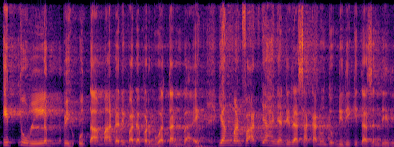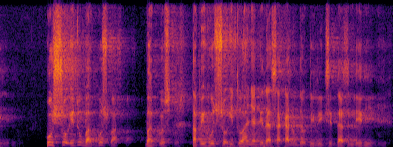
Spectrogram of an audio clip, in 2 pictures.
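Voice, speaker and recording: Animated preacher, echoey. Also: male voice. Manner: animated storytelling with sudden high-pitched shouts and laughter. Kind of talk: humorous sermon. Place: evening public religious gathering at a home.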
